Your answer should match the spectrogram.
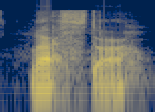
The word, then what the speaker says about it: Leicester: I don't know if I pronounced that right because it's not spelled like Leicester, but that's how I heard it pronounced in numerous sources. So Leicester.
